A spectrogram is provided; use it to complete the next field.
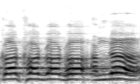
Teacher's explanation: क ख ग अंग यह कंठ से बोले जाते हैं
